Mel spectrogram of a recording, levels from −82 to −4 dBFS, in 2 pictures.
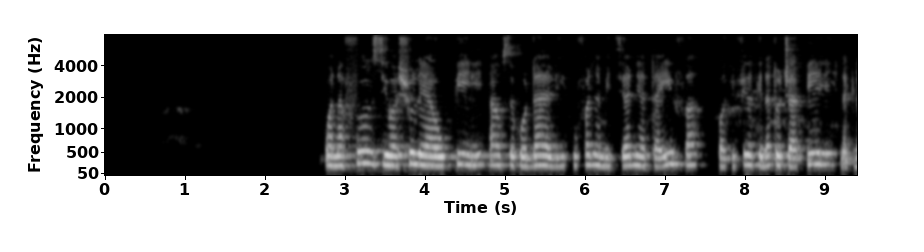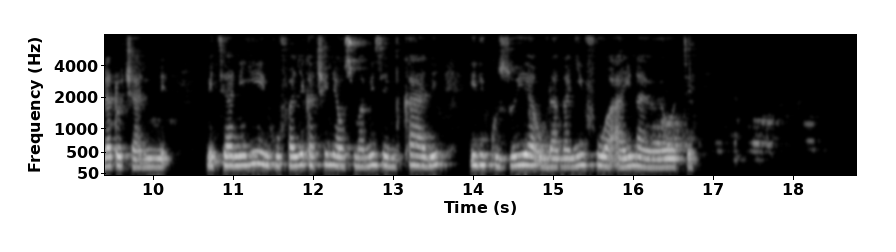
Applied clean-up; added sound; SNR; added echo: none; none; none; none.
